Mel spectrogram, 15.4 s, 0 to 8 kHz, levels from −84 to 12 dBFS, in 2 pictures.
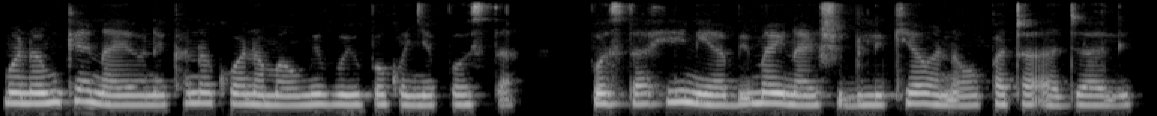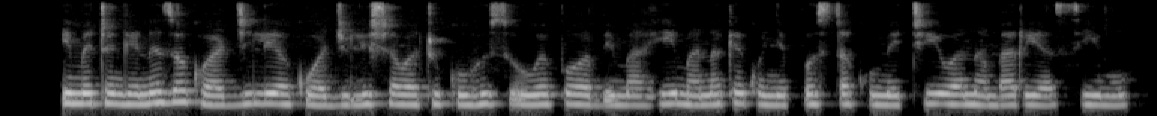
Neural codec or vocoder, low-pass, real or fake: none; 7.2 kHz; real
